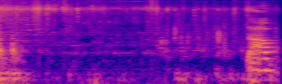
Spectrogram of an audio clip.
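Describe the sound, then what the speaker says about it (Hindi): A hissing, bubbling rush of boiling water with a soft pour of rice, then a louder splash near the end, no talking. "ये पानी उबल रहा है, चावल डाल रही हूँ।"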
